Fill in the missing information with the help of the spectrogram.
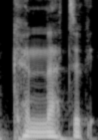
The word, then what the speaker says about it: Connecticut: Jake Kulak and his band are from Connecticut. It's Connecticut. Right, okay. Help me out with this. I would say Connecticut. Connecticut. On closer inspection, it's Connecticut. Surely you don't pronounce that middle C.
